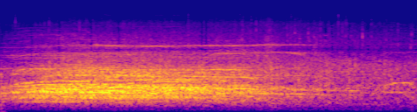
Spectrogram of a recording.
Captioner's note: attendees cheering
